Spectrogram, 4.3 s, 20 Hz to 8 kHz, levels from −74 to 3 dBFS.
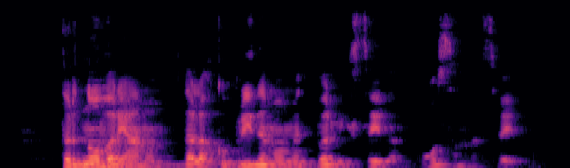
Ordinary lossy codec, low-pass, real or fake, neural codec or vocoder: none; 7.2 kHz; real; none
